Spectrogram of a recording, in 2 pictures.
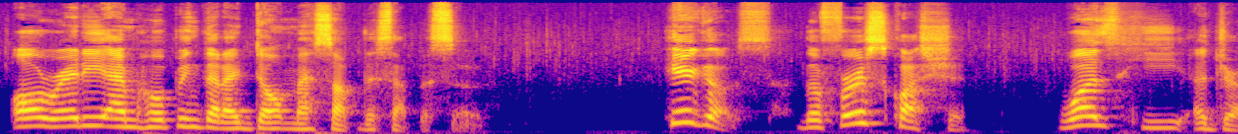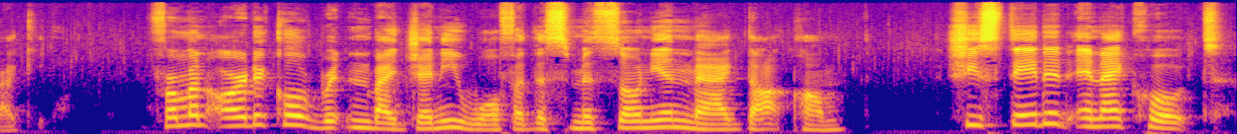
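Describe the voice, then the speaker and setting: A woman hosting a podcast, reading scripted narration with conversational asides, rhetorical questions and short emphatic phrases. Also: mid-range voice. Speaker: podcast host.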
